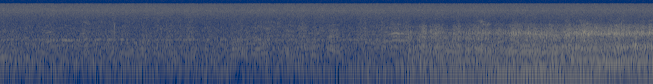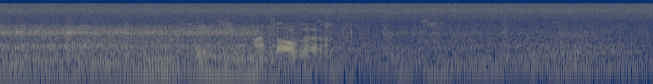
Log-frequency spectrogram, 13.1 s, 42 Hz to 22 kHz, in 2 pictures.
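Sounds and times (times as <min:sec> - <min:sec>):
faint voices: 0:00.0 - 0:06.8
vehicle engine running: 0:03.8 - 0:13.0.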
